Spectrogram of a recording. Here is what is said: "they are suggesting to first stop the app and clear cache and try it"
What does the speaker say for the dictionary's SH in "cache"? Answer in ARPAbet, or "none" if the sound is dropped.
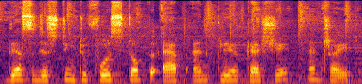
SH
